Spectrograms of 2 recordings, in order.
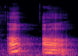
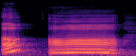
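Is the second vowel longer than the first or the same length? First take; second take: same length; longer. First: Both vowels are held for the same length. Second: The second vowel is held longer than the first. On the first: The speaker calls it wrong. "They read it just as a, a. So there is no difference" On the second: The speaker calls it right. "Instead of pronouncing it as"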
